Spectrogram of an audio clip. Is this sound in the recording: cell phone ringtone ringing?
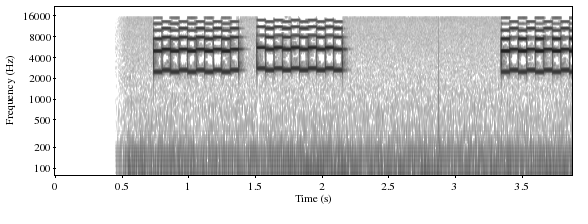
yes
